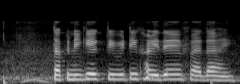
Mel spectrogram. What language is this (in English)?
Magahi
